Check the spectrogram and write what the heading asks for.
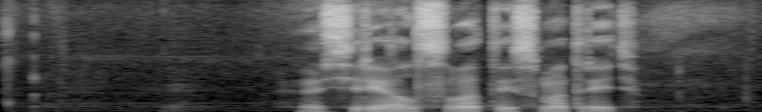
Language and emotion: Russian, neutral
